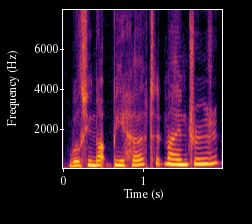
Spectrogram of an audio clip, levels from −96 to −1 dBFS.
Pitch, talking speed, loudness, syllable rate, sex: 240 Hz, 240 wpm, -13 LUFS, 5.5 syllables/s, female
